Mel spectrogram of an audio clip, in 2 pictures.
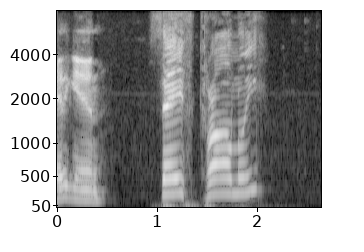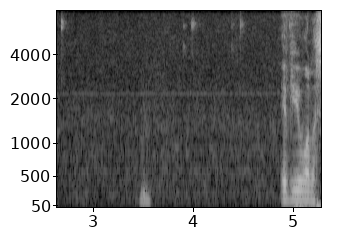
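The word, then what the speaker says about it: Saeth: my name is sa cromley say it again saai cromley if you want to spell it it's s AE t h God damn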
